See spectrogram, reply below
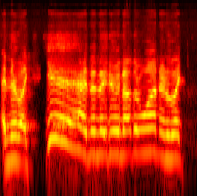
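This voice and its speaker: A man's voice: extremely high pitch, expressive, fast, a bit bright, dry recording, muffled recording. A man chatting casually as a podcast co-host, swearing freely and poking fun at himself by acting out imagined quotes. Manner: sweary, self-deprecating, acts out imagined quotes.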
